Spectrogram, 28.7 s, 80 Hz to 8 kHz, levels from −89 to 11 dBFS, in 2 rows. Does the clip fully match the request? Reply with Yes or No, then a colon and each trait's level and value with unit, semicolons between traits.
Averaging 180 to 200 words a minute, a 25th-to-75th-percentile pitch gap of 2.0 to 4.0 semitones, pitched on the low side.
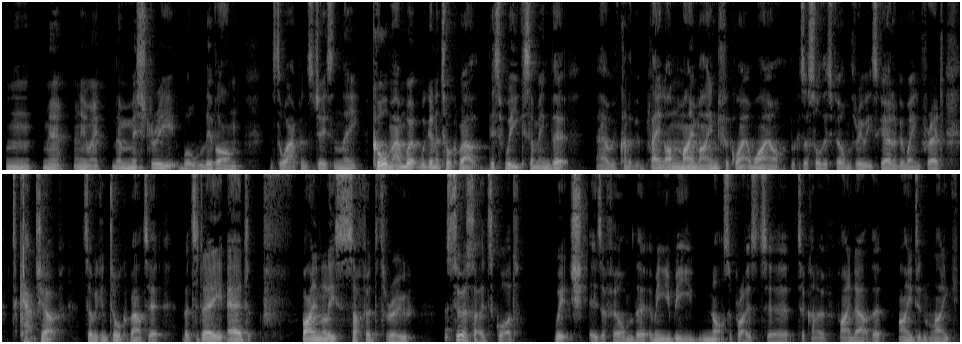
Yes: average, 195 wpm; average, 2.8 semitones; very low, 90 Hz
